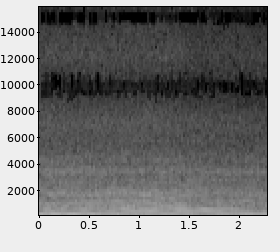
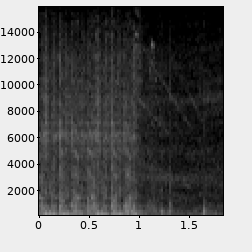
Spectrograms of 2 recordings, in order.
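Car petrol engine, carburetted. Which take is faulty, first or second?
second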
